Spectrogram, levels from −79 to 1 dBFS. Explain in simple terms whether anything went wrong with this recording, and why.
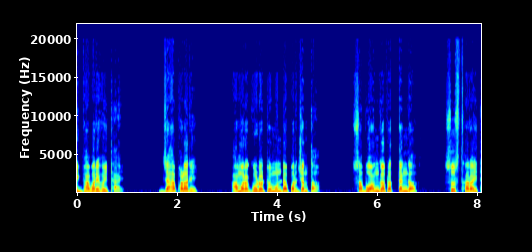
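Nothing went wrong on the technical side here: the speech signal comes through steady and unbroken, with no interruptions, distortion or sudden changes anywhere in the recording.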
